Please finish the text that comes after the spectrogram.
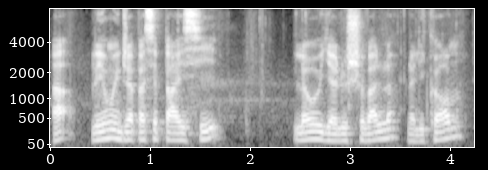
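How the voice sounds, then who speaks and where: A man's voice: medium pitch, brisk, mellow. A man streaming a horror game live, chatting casually with slang and talking to himself and his viewers as he plays. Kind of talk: live let's-play commentary.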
